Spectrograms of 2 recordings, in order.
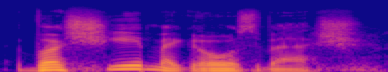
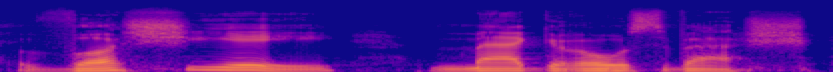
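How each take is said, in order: First: The phrase is said at a normal speed. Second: The phrase is said a little more slowly.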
